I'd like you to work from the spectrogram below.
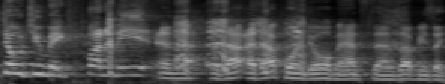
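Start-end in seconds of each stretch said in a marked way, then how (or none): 0.0-1.2 mock angry outburst, higher and louder. Retelling how a man in the office came unglued: imitating someone coming unglued. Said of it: "He fucking comes unglued".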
